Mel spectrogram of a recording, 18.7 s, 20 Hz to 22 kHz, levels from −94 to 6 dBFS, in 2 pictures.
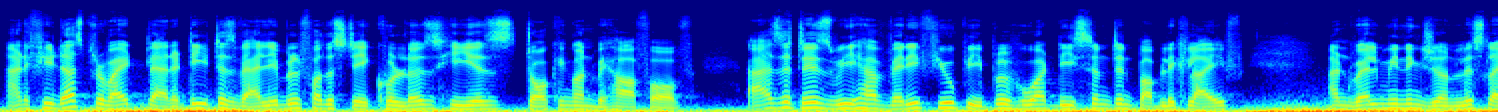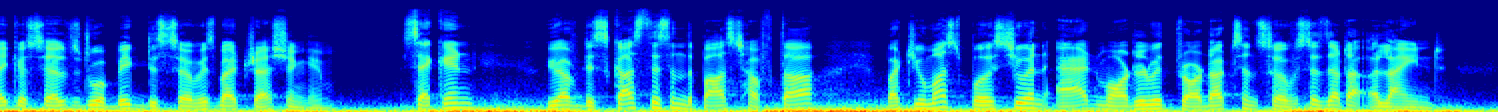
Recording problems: wind noise on the microphone; occasional gusts; 15 dB below the speech

